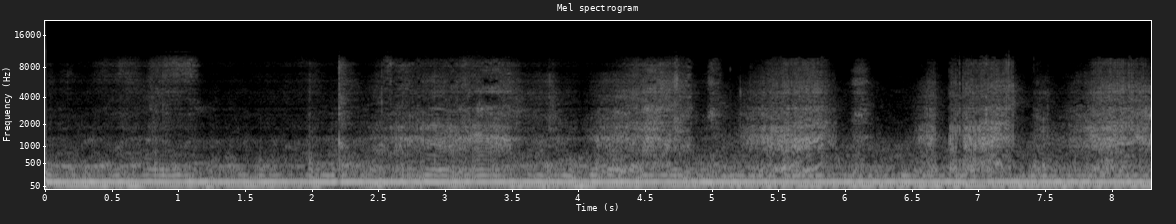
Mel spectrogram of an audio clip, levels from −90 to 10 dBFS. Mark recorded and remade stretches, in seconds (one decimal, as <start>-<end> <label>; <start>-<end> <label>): 0.0-5.0 remade; 5.0-8.3 recorded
